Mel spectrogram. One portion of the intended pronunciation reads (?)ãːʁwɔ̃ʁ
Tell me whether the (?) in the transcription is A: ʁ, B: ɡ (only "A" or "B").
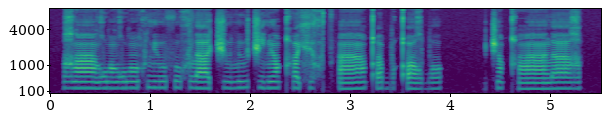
A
